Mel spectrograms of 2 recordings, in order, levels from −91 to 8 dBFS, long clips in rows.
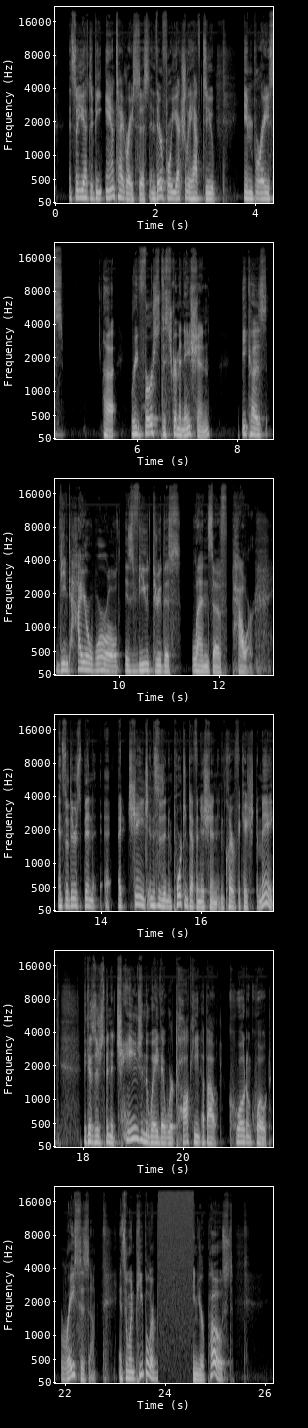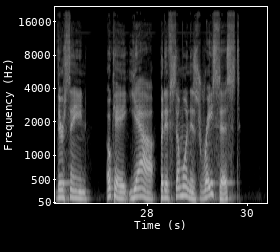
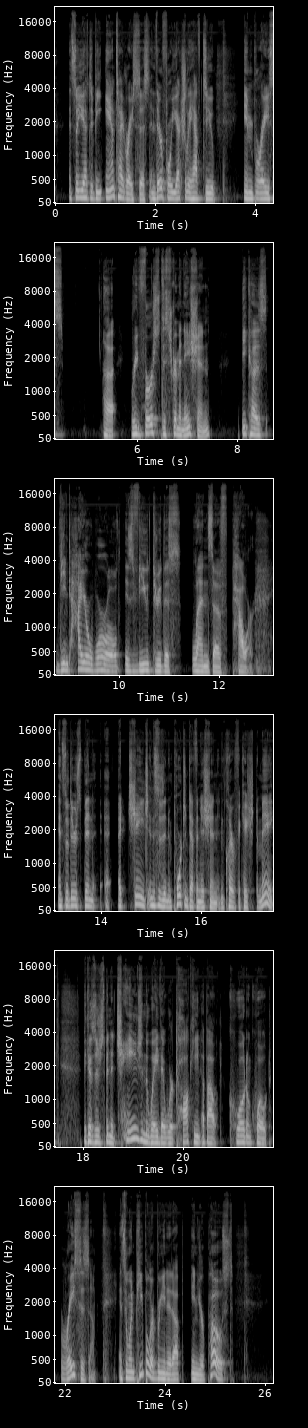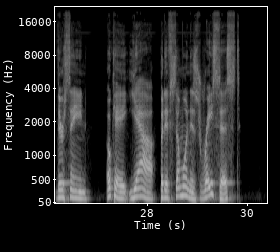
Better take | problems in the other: second | audio cutting out; filled with static; at 24 s for 0.5 s

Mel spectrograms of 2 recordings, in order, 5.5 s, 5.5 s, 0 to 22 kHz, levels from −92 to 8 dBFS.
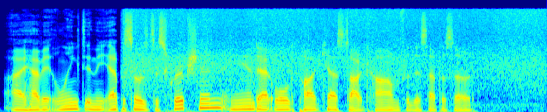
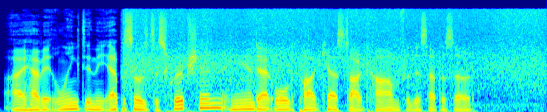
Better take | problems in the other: neither | hiss; loud; from 1 s on; 10 dB below the speech; the same in both

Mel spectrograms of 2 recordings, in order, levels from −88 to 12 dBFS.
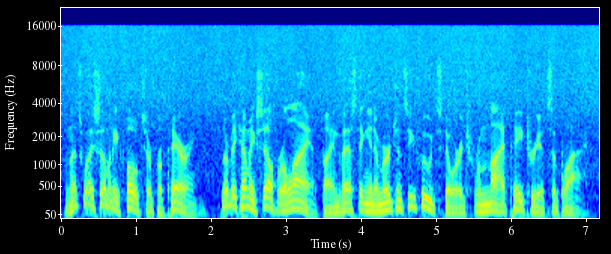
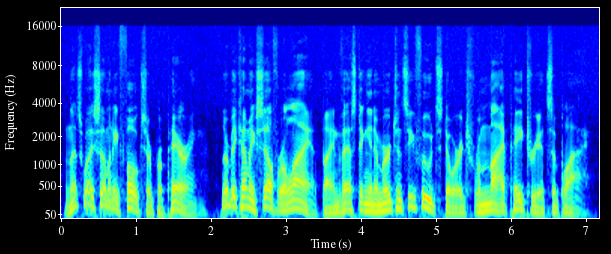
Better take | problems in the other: second | hiss; loud; throughout; 5 dB below the speech; faint in the second

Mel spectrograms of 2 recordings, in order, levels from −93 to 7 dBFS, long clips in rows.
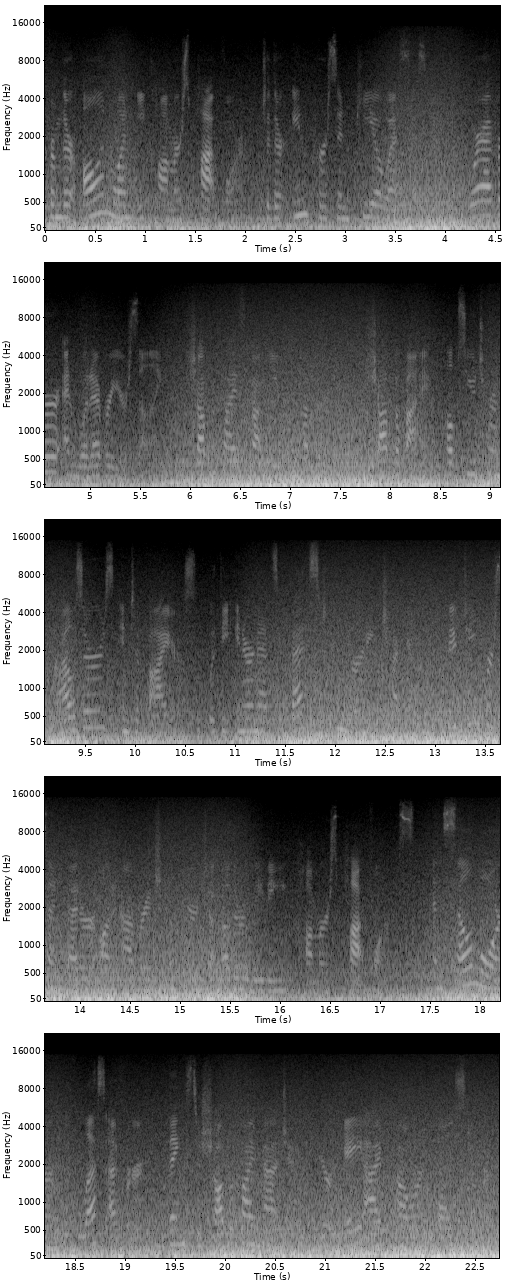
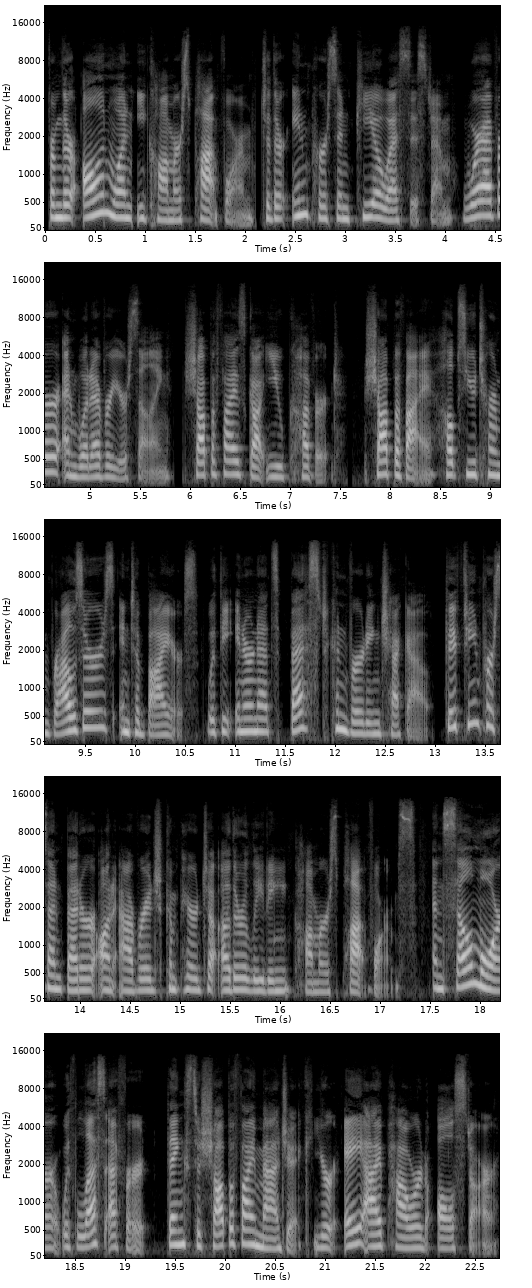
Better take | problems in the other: second | wind noise on the microphone; heavy; 1 dB above the speech

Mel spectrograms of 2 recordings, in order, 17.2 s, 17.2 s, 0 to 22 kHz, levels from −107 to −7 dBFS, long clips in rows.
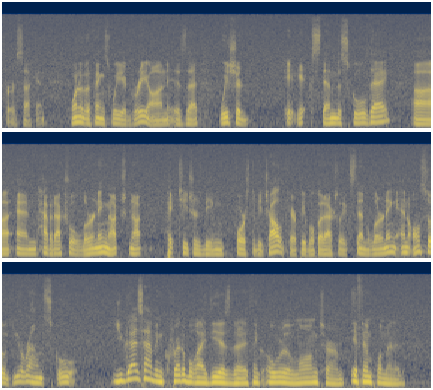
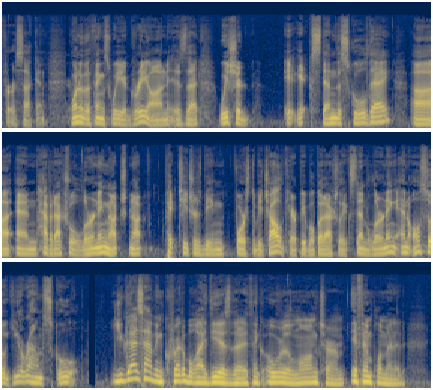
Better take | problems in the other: second | hiss; noticeable; throughout; 20 dB below the speech

